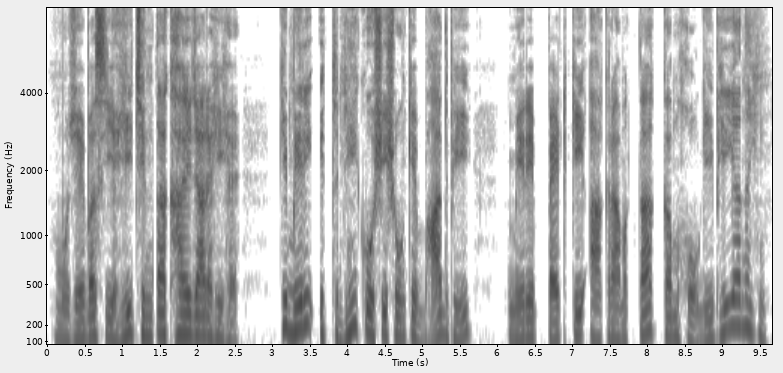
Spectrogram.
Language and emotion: Hindi, fearful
